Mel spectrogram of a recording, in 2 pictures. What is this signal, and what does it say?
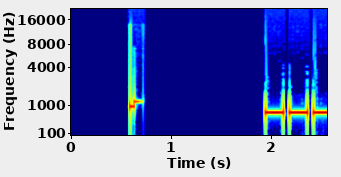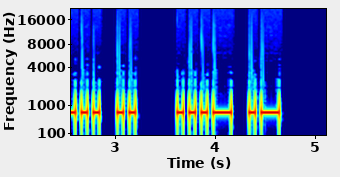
Morse code, heard as a keyed tone, about 20 wpm, 700 Hz. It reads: 8I VA
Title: Winter Field Day Exchanges Encore 20wpm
